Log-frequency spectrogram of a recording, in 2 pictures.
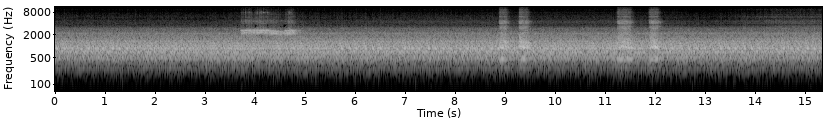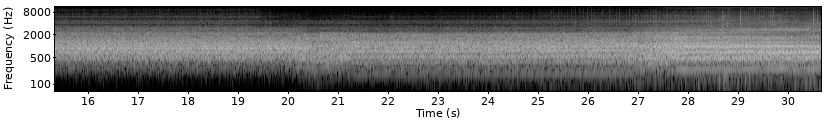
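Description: Recorded Blue Pullman diesel engine sound from a model's DCC sound decoder, played through small megabass speakers, running steadily at idle. There is a brief beep about four seconds in and a few short clicks in pairs around the middle. Near the end the engine note grows louder as the train pulls away.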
